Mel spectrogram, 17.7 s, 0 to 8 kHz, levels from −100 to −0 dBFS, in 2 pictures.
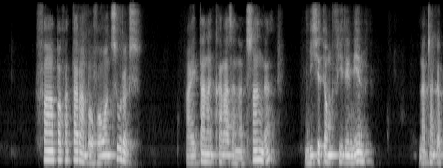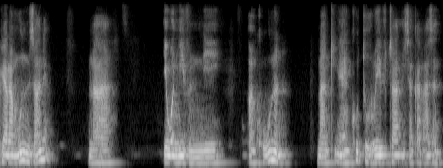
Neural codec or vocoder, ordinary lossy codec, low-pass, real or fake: autoencoder, 48 kHz, 32 numbers a frame, DAC-VAE, trained on Japanese speech; Opus, 64 kbps; 7.2 kHz; fake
